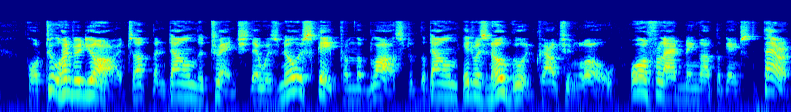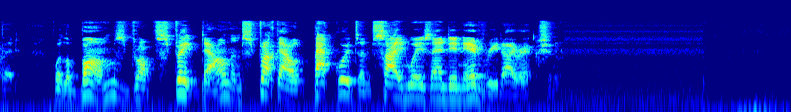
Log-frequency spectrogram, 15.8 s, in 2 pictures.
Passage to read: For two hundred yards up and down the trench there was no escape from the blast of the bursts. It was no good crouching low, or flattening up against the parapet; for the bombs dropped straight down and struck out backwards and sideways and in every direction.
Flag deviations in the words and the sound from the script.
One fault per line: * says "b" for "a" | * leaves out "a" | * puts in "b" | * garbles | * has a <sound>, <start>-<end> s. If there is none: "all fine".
* says "down" for "bursts"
